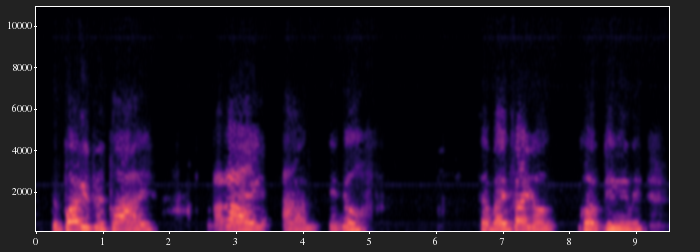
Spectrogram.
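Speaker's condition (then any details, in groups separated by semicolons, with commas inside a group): Cerebral palsy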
